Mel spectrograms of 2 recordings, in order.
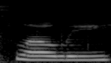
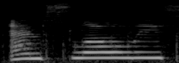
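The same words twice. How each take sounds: First: Said in the usual way. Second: High, loud, stretched "slowly"; a big lifted "slowly" for the kids; drawn-out slowly. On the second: A narrator's reading. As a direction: sing out "slowly" high and long, then drop. Story drawn out for children.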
